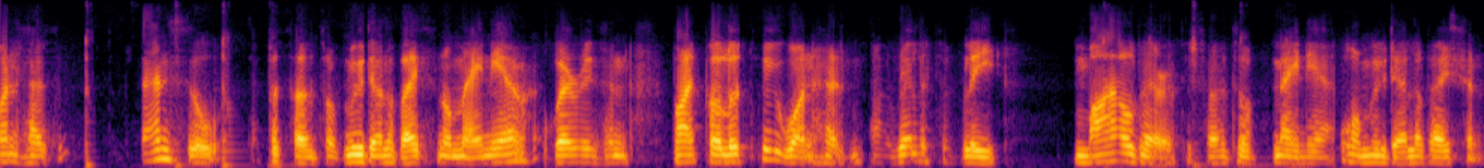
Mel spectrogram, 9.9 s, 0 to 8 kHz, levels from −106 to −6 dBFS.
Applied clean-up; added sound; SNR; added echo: neural mask model DeepFilterNet 3.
